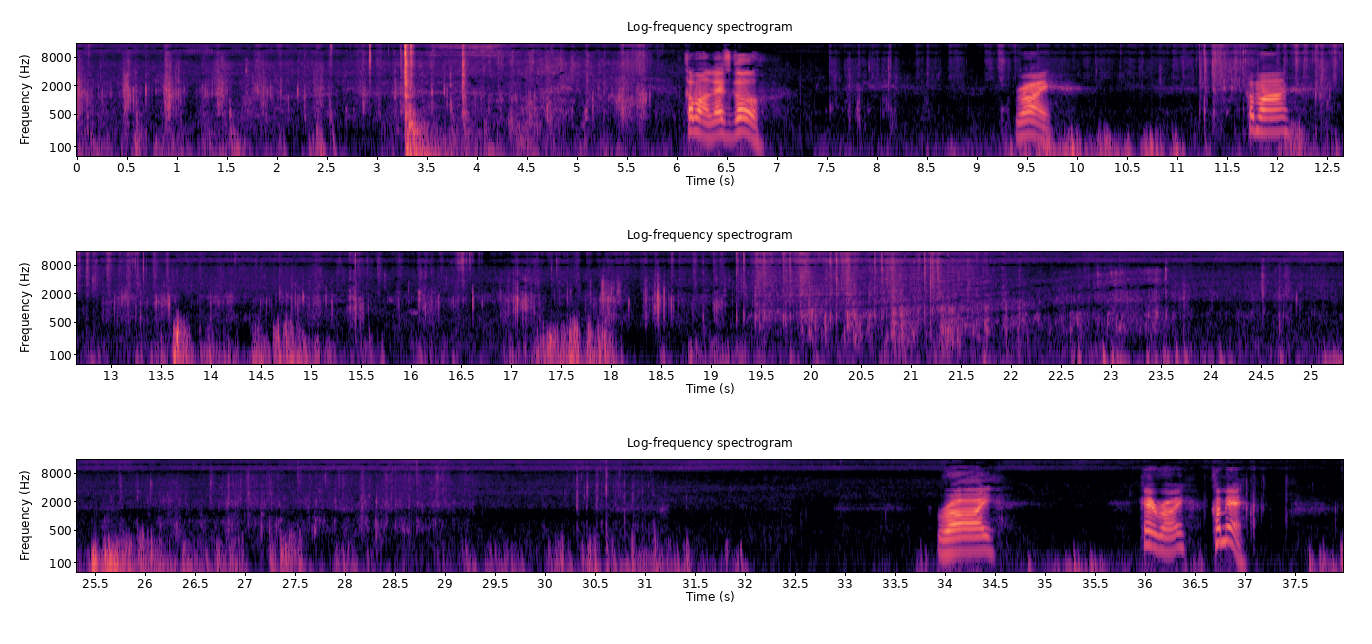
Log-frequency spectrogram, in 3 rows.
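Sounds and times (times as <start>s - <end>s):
low rumbles and thumps: 3.2s - 4.8s.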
